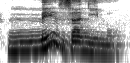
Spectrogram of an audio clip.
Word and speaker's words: mes animaux: Agora, com o substantivo que começar com uma vogal depois, eu vou ter que fazer a liaison. Mes animaux.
